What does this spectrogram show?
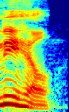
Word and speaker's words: Nihil: I was like, yeah, it's the Nihil.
